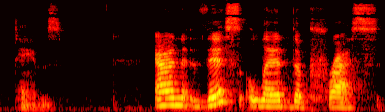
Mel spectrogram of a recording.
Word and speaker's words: Thames: near the river thames thames is spelled t-h-a-m-e-s you could call it thames but to my knowledge it is called tames and this led the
